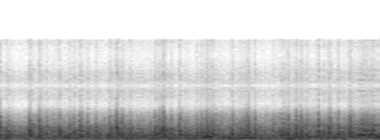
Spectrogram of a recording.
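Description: A motor vehicle's engine running at street level, with voices faintly in the background.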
